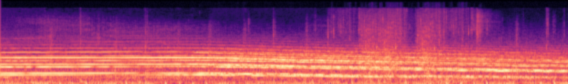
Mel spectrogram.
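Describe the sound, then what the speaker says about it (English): A sustained siren wail from the Dead by Daylight video game sounds steadily over a low game rumble for the whole stretch, its layered tones gliding slowly downward and holding at an even, moderate level. "It's weird that the siren makes all the sound quieter."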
